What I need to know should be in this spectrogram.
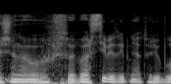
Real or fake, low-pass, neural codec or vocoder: real; 10.8 kHz; none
